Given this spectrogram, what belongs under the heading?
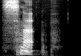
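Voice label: "snap", British English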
